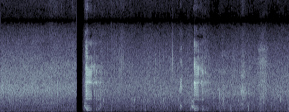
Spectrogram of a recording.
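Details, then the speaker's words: An adult woman sneezing: two short, explosive bursts of breath against a steady background hiss. "Voilà, ce que vous avez entendu, c'était ma femme qui éternuait."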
